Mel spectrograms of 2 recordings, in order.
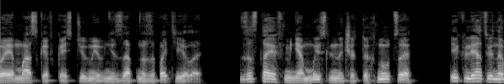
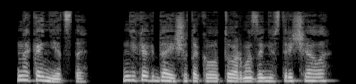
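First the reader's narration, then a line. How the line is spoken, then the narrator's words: Breathless woman. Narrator (Russian): Выдохнула начальница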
